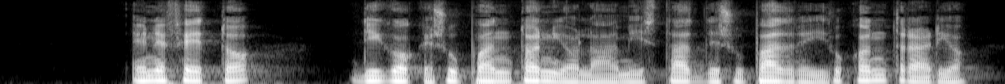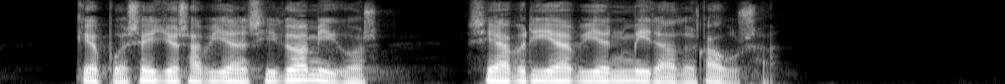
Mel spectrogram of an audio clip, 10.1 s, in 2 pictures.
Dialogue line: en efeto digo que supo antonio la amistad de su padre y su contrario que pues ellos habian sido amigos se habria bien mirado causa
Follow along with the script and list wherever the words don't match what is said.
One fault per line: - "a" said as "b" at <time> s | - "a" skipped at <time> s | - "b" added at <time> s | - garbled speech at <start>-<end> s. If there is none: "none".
none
